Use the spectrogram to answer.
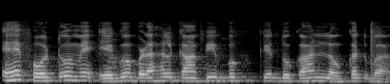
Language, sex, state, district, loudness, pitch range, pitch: Bhojpuri, male, Bihar, Gopalganj, -23 LUFS, 150-175 Hz, 160 Hz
